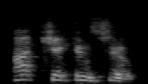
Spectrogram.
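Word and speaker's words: Hatshepsut: if you're listening here he told me how to say it and it's Queen hot chicken soup that's the easiest way say it as hot chicken - and she reigned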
